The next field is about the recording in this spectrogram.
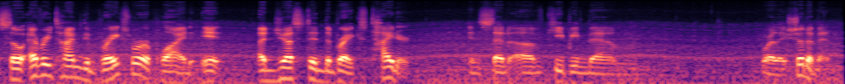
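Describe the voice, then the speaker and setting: A man casually telling a rambling story while playing a game, halting and repeating words as he goes. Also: mid-range voice, slight background noise. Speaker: video game player telling stories.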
